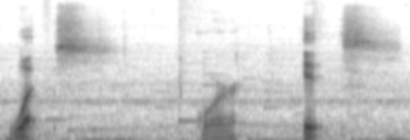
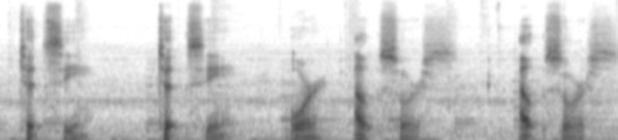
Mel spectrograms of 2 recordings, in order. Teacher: all I did was I closed off my glottis and then I just did a regular S. Now you can also still close into the T and do the glottal close off there and then push the S through like you normally would.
